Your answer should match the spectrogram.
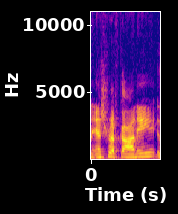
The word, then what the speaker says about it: Ashraf Ghani: Ashraf Ghani.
